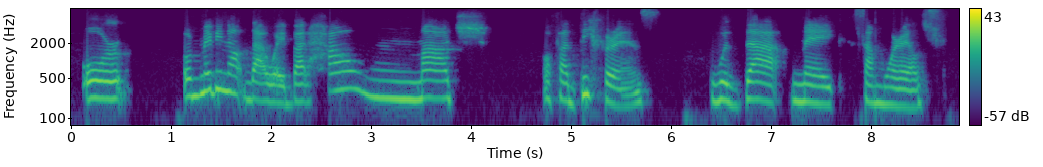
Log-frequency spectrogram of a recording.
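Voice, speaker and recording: The speaker talks at a very slow pace with a Spanish accent. The intonation is lively. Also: woman, fairly high pitch for a woman. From Uruguay. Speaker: business owner, nonprofit founder. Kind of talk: podcast interview answer.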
